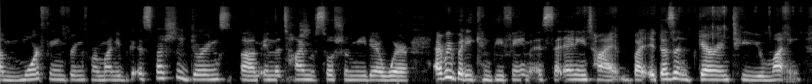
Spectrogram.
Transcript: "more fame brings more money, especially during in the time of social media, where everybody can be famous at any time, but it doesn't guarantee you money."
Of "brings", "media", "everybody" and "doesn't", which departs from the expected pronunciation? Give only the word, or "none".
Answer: none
